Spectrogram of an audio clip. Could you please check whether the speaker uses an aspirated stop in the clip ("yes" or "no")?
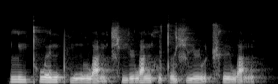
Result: yes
